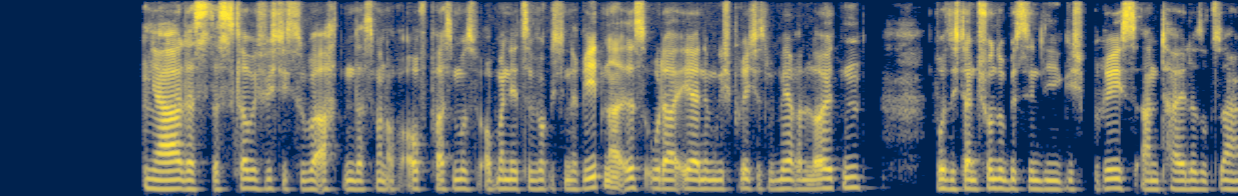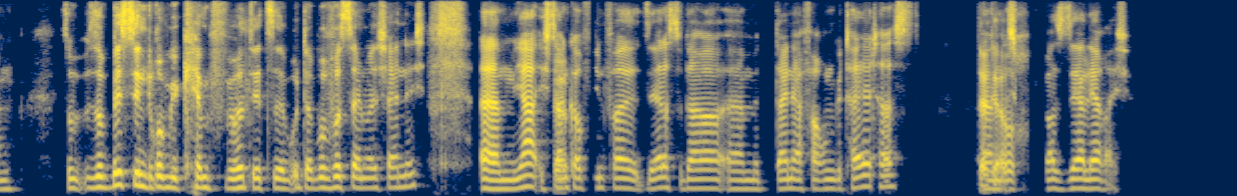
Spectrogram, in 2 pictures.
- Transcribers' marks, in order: laughing while speaking: "bisschen drum gekämpft"
- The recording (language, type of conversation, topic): German, podcast, Wie baust du Nähe auf, wenn du eine Geschichte erzählst?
